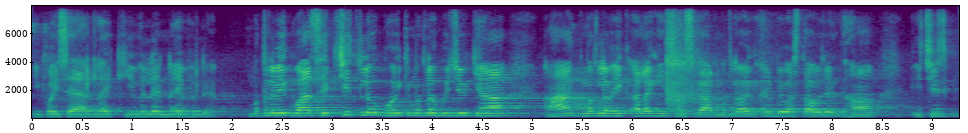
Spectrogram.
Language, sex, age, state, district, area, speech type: Maithili, male, 18-30, Bihar, Samastipur, urban, spontaneous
